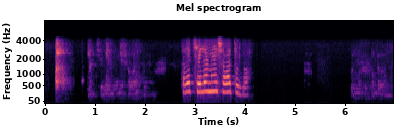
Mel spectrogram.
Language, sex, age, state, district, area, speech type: Bengali, female, 18-30, West Bengal, Uttar Dinajpur, urban, conversation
